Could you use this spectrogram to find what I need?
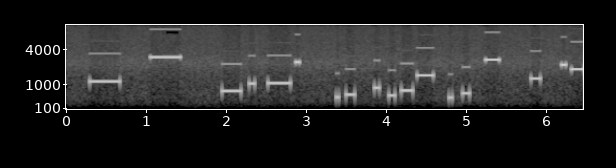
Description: Electronic bleeps of random pitch and length. There is no code.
